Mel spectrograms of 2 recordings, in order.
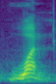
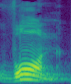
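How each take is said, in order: First: The word sounds exactly like 'one'. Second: The vowel sounds like the 'o' in 'on'. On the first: The speaker calls it right. "सही उच्चारण है वन, जैसे number वन होता है" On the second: The speaker calls it wrong. "कुछ लोग वन को वॉन pronounce करते हैं, जो गलत उच्चारण है"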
